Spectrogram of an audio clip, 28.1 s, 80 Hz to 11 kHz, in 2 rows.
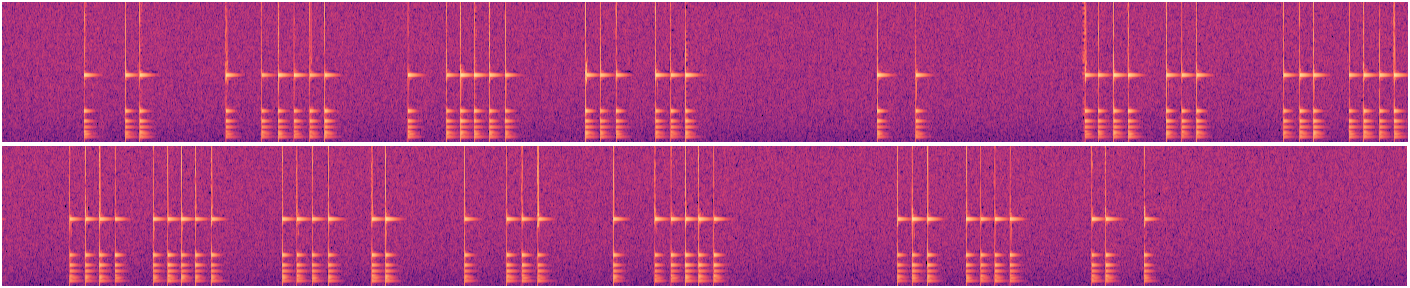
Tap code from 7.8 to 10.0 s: A

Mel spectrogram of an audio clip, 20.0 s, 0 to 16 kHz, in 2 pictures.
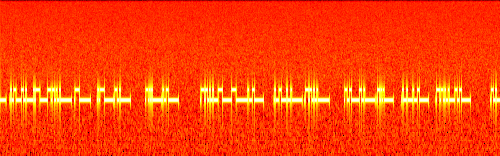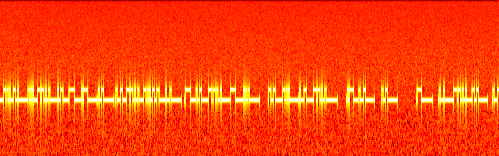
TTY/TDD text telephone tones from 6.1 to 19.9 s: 80417 80406 25327 48152 56847 37291 …

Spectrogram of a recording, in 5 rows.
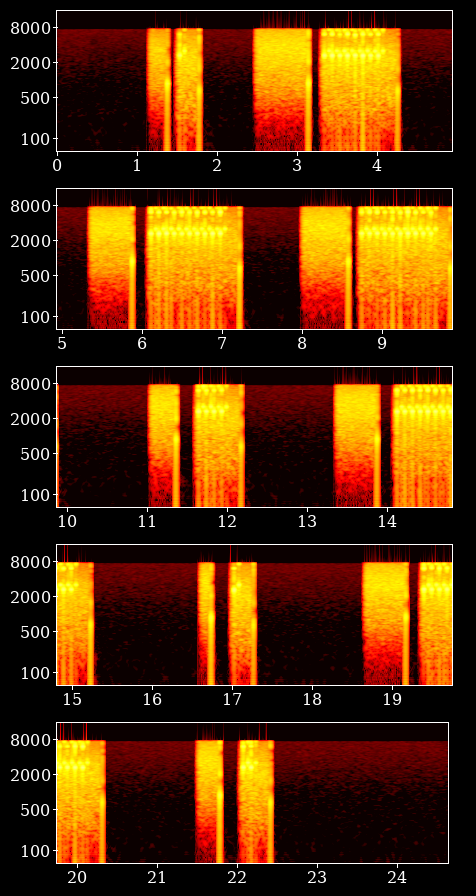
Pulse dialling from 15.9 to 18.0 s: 1

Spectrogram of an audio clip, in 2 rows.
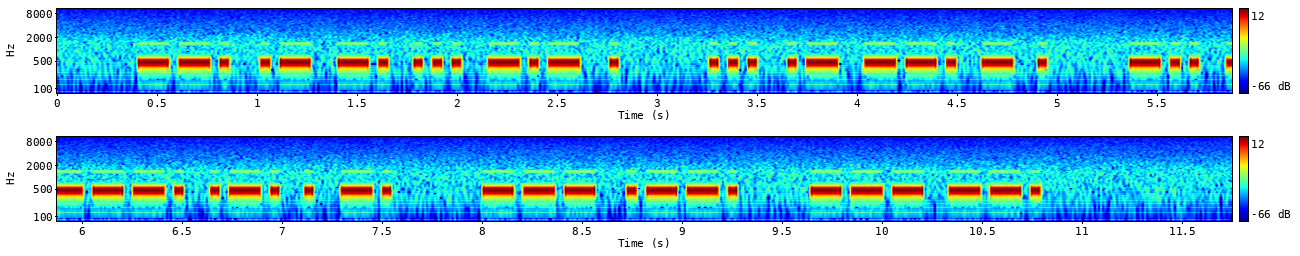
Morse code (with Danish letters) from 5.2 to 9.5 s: DØREN OP

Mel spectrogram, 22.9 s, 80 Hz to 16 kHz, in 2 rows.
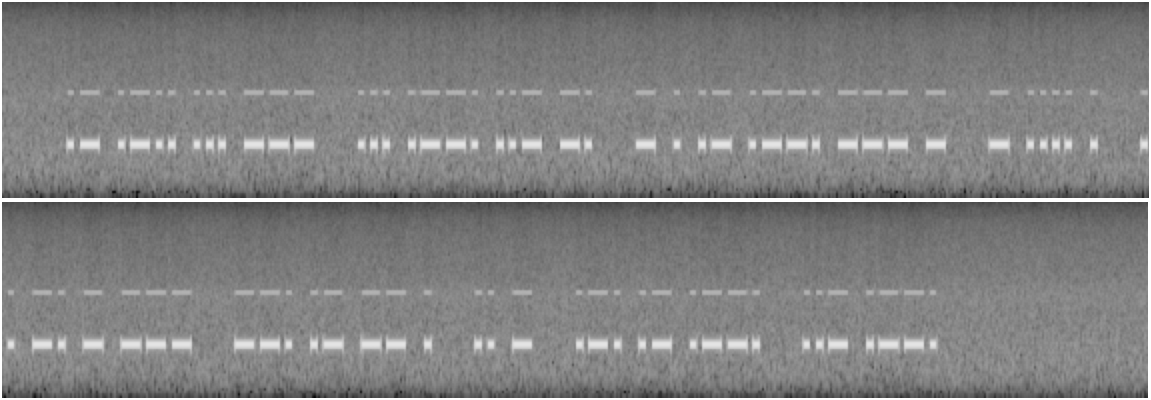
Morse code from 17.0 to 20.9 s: RAP UP

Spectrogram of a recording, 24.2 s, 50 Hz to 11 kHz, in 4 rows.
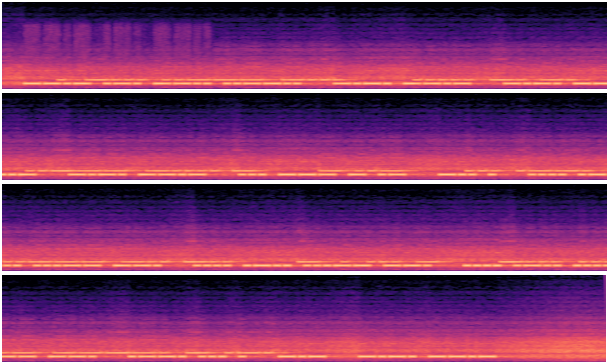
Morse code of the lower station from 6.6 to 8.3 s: CQ

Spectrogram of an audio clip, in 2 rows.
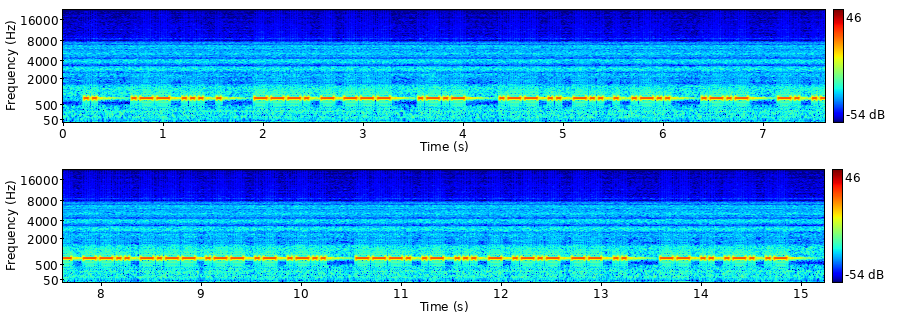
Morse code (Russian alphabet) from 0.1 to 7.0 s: И ВСЕ ЧТО Я ВИДЕЛ Я

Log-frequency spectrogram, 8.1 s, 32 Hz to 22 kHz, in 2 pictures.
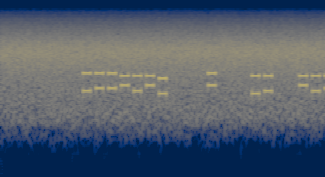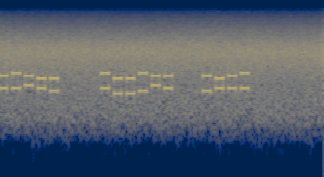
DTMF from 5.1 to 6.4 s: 911608

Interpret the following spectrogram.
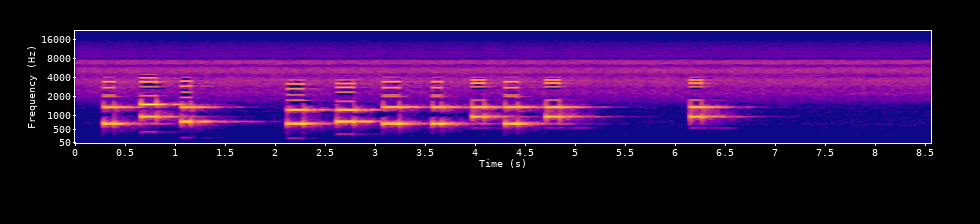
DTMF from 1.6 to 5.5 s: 1422020

